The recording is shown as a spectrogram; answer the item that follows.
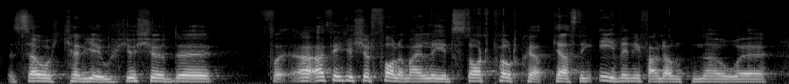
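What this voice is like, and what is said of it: Heavy accent in English. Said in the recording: “with a terrible accent”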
